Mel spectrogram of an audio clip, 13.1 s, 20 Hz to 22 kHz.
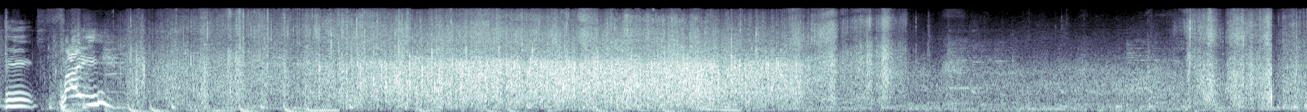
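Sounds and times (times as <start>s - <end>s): plastic sheet rustling and crinkling: 0.5s - 9.3s, 11.8s - 13.0s.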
